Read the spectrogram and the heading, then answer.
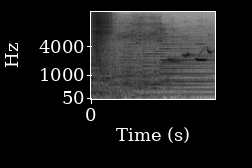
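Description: A lion's roar bursts out loud, then trails off into a long, fading rumble, with faint high chirps in the background near the end. No one speaks.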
